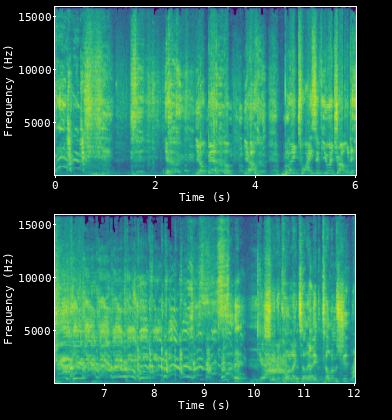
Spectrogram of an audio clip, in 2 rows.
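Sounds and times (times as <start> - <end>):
people laughing loudly: 0.0 - 1.2, 5.6 - 12.0.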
